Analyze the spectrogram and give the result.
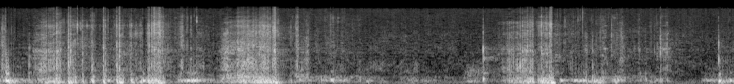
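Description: A solid translucent pink glycerin soap bar held in the fingers has its surface scraped with a metal box-cutter blade. Rapid, crackly scrapes come in bursts of bright, crisp texture over a low, dense rumble, with quieter gaps between passes.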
